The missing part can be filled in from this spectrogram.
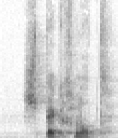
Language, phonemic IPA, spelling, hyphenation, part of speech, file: Dutch, /ˈspɛkˌxlɑt/, spekglad, spek‧glad, adjective, Nl-spekglad.ogg
- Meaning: very slippery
